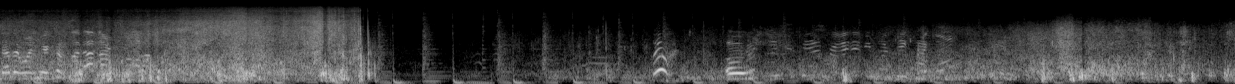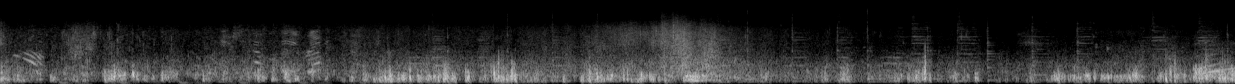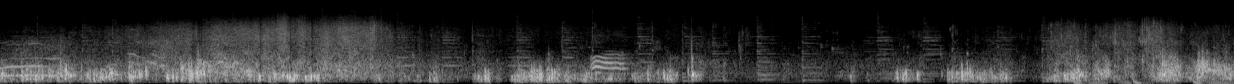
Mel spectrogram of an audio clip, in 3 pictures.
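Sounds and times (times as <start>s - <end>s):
ocean surf breaking: 0.0s - 3.8s, 5.4s - 37.0s
wave crashing over camera: 0.0s - 3.8s, 7.7s - 15.2s, 17.6s - 19.8s, 24.5s - 28.7s, 35.2s - 37.0s
wind buffeting microphone: 0.0s - 4.0s, 5.0s - 37.0s.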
